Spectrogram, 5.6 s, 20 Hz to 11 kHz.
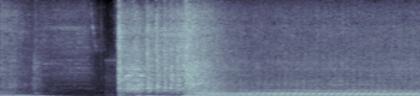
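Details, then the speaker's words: Coyote V8 swapped 2002 Mustang GT, first start attempt after fuel pump wiring troubleshooting; cranks briefly, catches, settles into steady even V8 idle with strong burble; cluster and gauges work: normal start and idle. "as you can see it's alive it fires the clusters work and all the gauges are work"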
